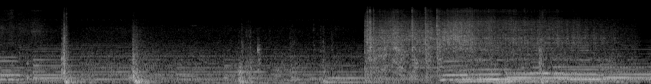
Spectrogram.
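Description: Car doors shutting twice in the first second and a half. Then, a little over halfway through, an SUV's engine starts and the car pulls away. Throughout, dramatic string music plays over it.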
